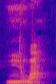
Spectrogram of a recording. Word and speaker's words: noix: Noix, noix, X à la fin ne se prononce pas.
